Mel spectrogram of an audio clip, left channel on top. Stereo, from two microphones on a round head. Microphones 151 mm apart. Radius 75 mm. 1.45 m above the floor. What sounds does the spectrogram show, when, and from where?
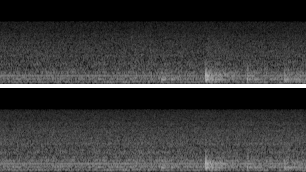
1.6 s running footsteps: 45° right (ahead or behind), 4.5 m; by 3.1 s 35° right (ahead or behind), 6 m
